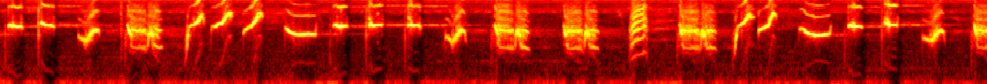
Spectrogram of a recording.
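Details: Long-tailed shrike (cendet) song meant to train caged birds to sing: a lively jumble of high chirps, twisting whistles and buzzy snatches, packed closely with barely any pause.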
